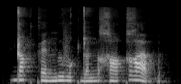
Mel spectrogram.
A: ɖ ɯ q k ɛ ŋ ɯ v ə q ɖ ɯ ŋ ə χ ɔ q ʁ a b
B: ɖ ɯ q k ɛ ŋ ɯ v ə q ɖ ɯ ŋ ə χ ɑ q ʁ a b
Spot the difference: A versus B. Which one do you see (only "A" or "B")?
B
